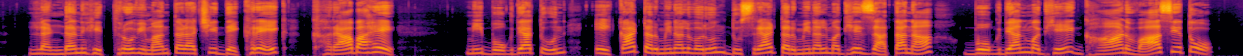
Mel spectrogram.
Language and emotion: Marathi, disgusted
